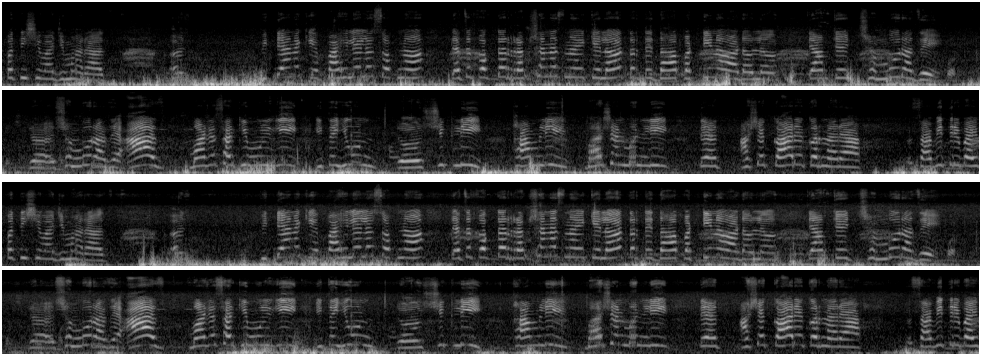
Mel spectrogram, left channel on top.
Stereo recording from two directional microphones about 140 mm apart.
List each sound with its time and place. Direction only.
0.0 s speech: 10° left (ahead or behind)
2.7 s speech: 10° left (ahead or behind)
10.1 s a woman's voice: 10° right (ahead or behind)
18.9 s speech: centre (ahead or behind)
